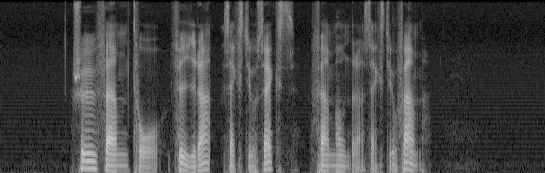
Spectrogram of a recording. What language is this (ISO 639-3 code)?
swe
